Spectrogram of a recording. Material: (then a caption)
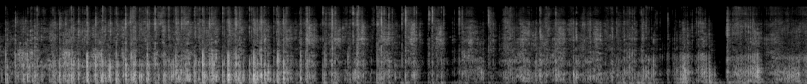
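Plastic. Long nails scratch fast over the studs of a large, thin, green plastic Lego baseplate. The result is a dense, rapid, irregular run of scratchy clicks and rasps, broadband and bright, with a brief dip in the sound just after the seven-second mark.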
